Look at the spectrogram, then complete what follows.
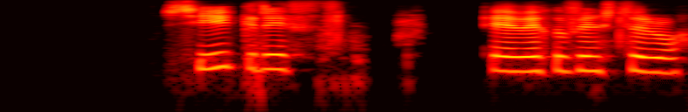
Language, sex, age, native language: Icelandic, male, 9, Icelandic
